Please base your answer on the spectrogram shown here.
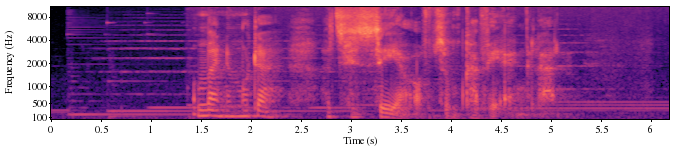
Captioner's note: speaking in foreign language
